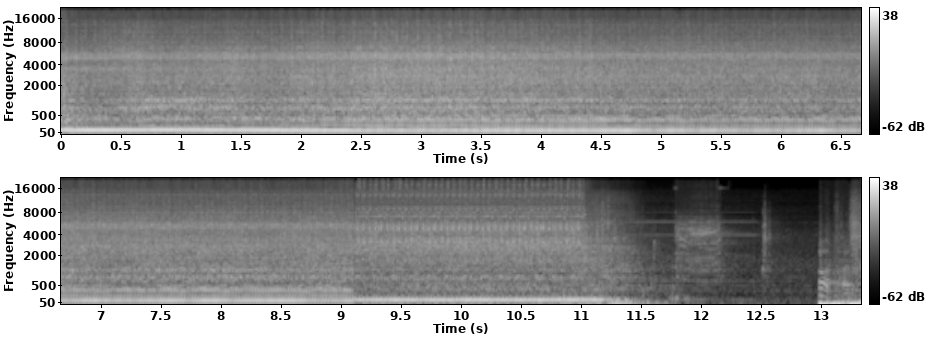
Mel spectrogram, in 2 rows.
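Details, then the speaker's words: BMW M6 with the S63 twin-turbo V8, started after the misfire repair with the intake still open and air mass meters not yet fitted: strong, steady, even idle with a brief rev and no stumbles; runs smooth. "so it runs smooth."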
